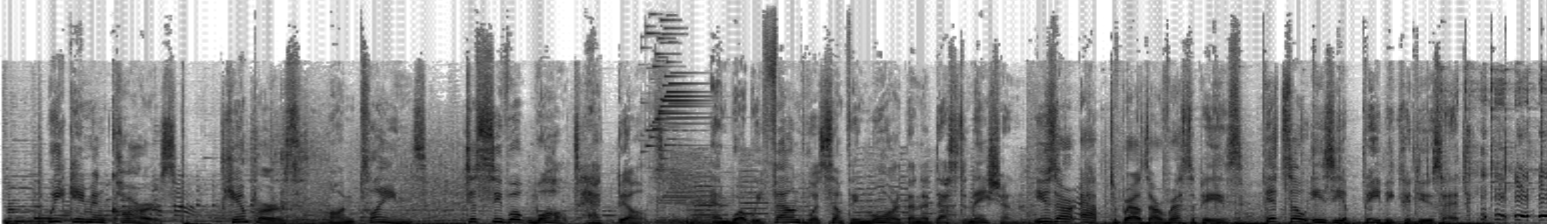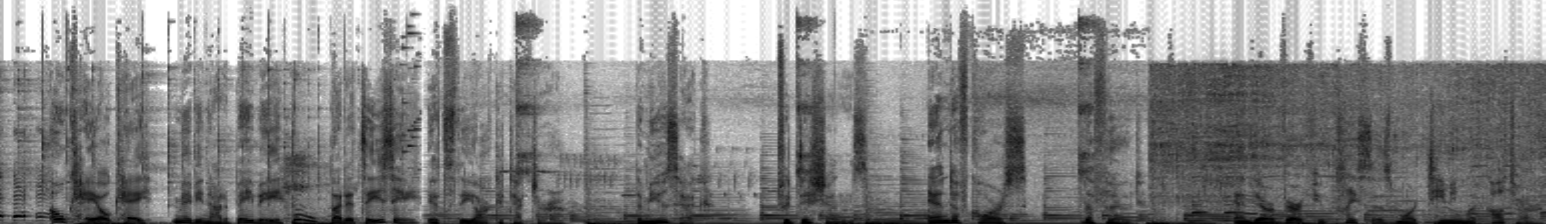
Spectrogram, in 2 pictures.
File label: Commercial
